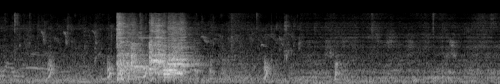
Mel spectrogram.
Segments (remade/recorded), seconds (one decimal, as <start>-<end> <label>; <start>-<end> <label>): 0.0-3.0 recorded; 3.0-5.0 remade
